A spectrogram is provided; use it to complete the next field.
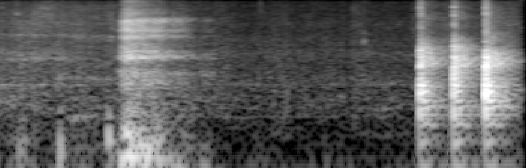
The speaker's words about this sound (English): Let's do the double knock.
